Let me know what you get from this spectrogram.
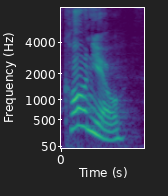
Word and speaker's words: Kanye: Kanye! – Nej! – Men alltså, ni kan inte skratta så här nu. Vi måste se. Det är som att jag skulle stavas säga... K-A-N-Y-E.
